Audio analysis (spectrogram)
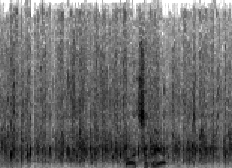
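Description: An audience claps steadily at a live event for a Pashto song performance. The sustained applause sits under a voice, which briefly speaks over it.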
